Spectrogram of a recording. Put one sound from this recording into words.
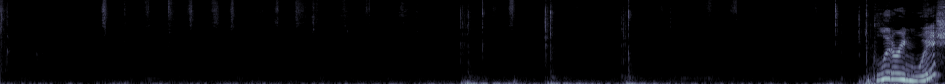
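Playing cards click and slide against each other.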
